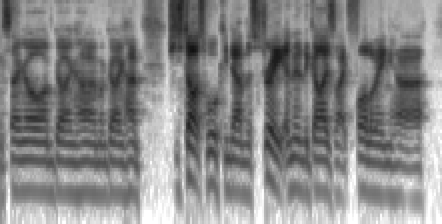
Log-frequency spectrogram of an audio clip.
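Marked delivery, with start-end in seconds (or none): 0.2-1.4 put-on drunken slurring. Retelling a journalist pretending to be drunk: imitating drunken slurring. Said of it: "she's slurring".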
